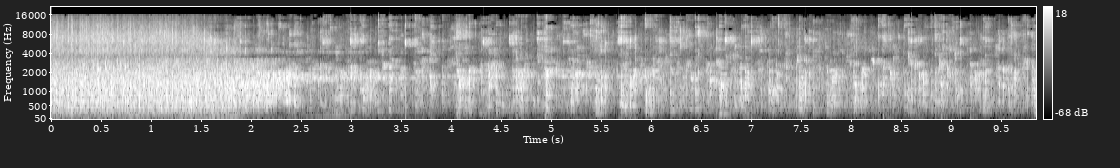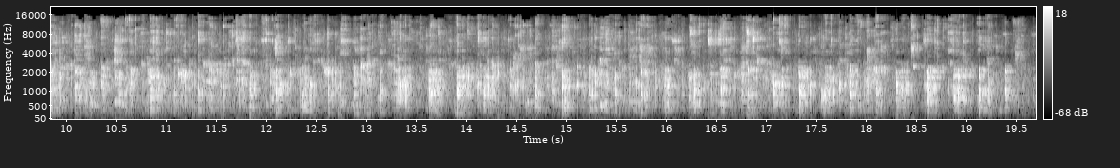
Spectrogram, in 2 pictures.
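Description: Audience applauding: a dense burst of clapping for about the first two seconds, then thinner, separate handclaps going on until near the end.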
